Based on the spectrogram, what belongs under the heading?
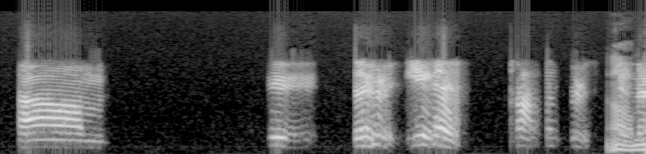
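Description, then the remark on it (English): A voice comes through a badly degraded phone line, choppy and garbled, breaking into short bursts separated by dropouts of silence, with crackly distortion near the end. “Tell you what, we've got a really bad phone connection here with you.”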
